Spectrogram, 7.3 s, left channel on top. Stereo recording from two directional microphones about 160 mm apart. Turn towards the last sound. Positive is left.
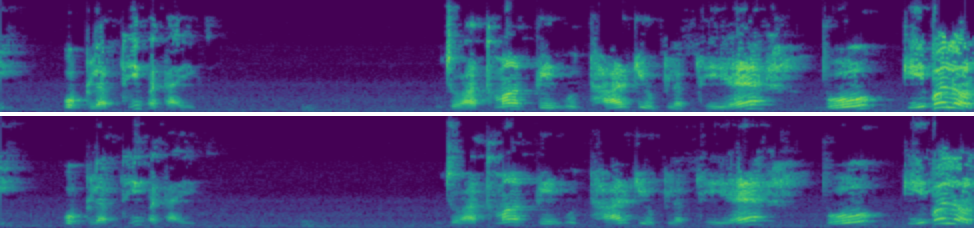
turn(degrees=35)  # may be behind; listen again after turning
